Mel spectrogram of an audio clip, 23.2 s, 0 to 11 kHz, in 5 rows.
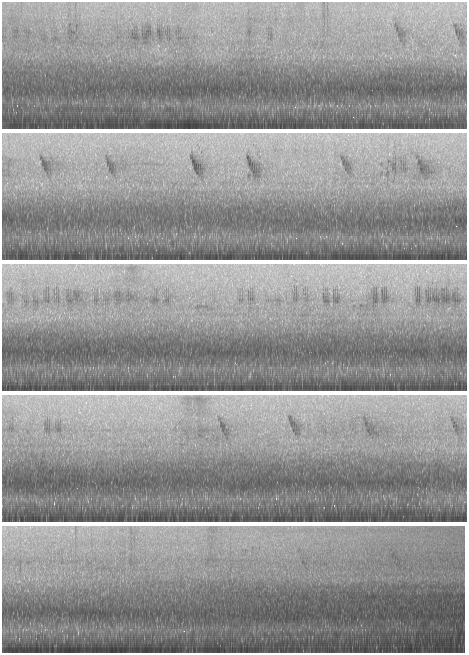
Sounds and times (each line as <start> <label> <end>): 13.3 cars going over crossing 23.2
